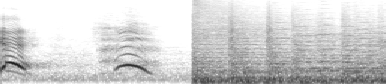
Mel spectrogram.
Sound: gasping

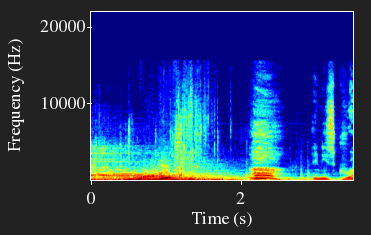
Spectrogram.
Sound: gasping

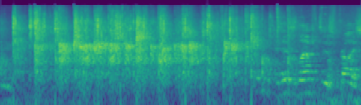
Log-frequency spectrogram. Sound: audience applauds

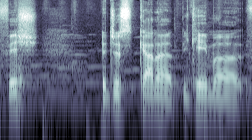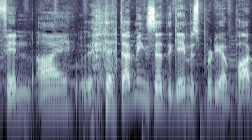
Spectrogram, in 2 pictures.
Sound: laugh

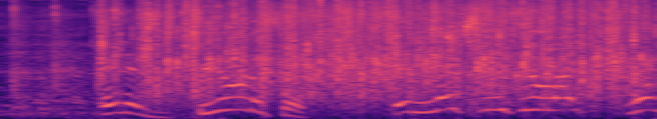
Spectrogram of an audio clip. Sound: audience Claps

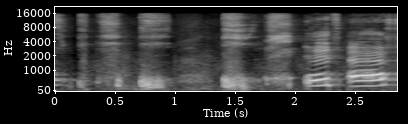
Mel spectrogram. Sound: beatboxes

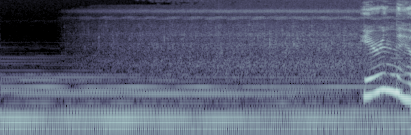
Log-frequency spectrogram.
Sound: running water

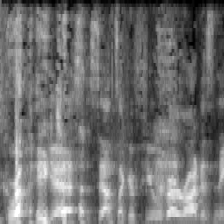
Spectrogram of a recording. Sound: laughs

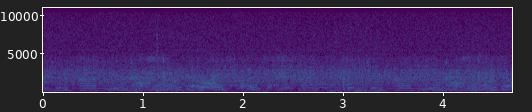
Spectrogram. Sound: indistinct chattering

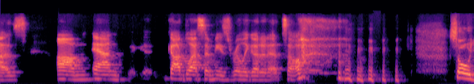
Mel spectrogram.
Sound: laughing

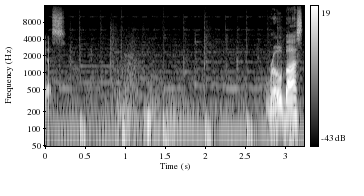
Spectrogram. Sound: air whooshes

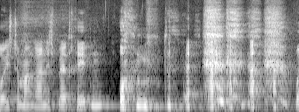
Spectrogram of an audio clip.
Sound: laughs

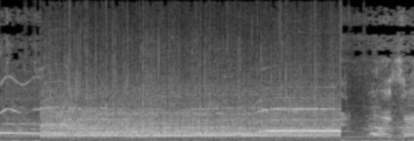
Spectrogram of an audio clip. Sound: people clamoring

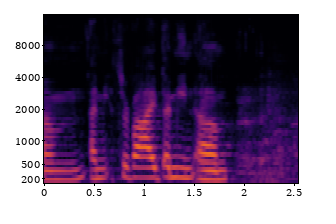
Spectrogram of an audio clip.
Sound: audience laughs

